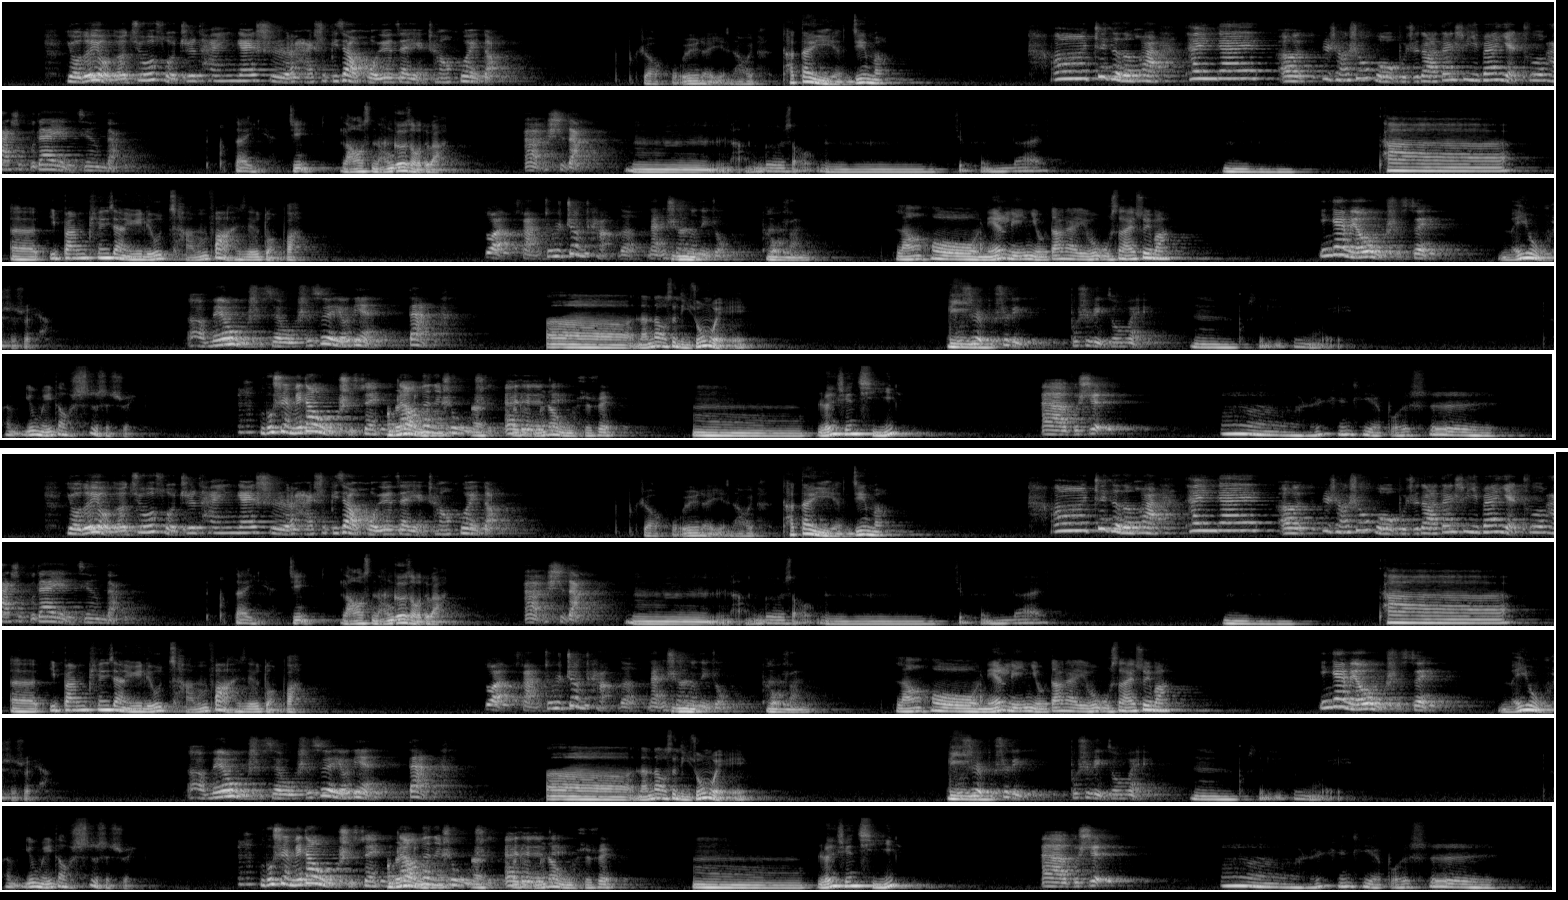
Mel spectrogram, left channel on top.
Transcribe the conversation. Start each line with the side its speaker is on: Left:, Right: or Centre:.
Right: 有的有的，据我所知，他应该是还是比较活跃在演唱会的
Left: 比较活跃的演唱会，他戴眼镜吗？
Right: 啊。这个的话，他应该呃日常生活我不知道，但是一般演出的话是不戴眼镜的
Left: 不戴眼镜，然后是男歌手对吧？
Right: 啊。是的，
Left: 嗯，男歌手，嗯，九十年代，嗯，他呃一般偏向于留长发还是留短发？
Right: 短发就是正常的男生的那种头发，
Left: 嗯嗯，然后年龄有大概有五十来岁吧？
Right: 应该没有五十岁，
Left: 没有五十岁啊？
Right: 呃，没有五十岁，五十岁有点大，
Left: 呃，难道是李宗伟？李，
Right: 不是不是李不是李宗伟，
Left: 嗯，不是李宗伟，他又没到四十岁，
Right: 不是没到五十岁。
Left: 啊，
Right: 你刚刚问的是五十，
Left: 没到五十岁，嗯，
Right: 哎，
Left: 啊，对，
Right: 对对对，
Left: 没到五十岁，嗯，任贤齐。
Right: 啊、不是。
Left: 嗯，任贤齐也不是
